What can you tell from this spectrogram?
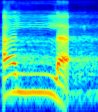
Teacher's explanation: Bacanya alla, atau bisa juga disebut dengan idgham syamsiyah karena sifatnya memasukkan, ya. Alla, ya, ditekan a-nya kemudian dileburkan suaranya ke dalam huruf la.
